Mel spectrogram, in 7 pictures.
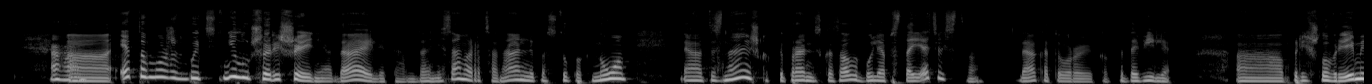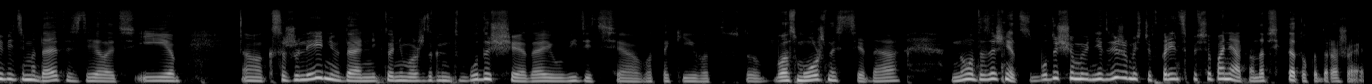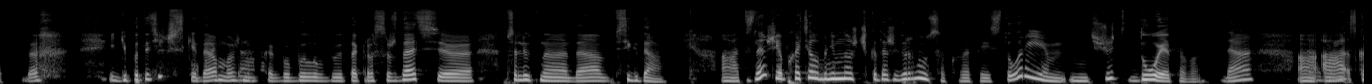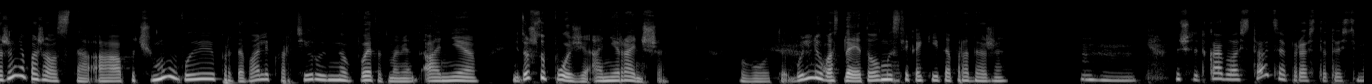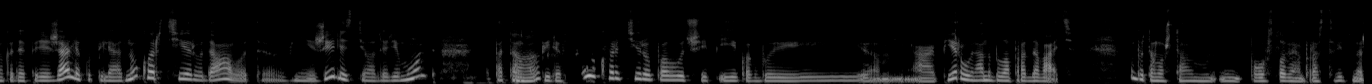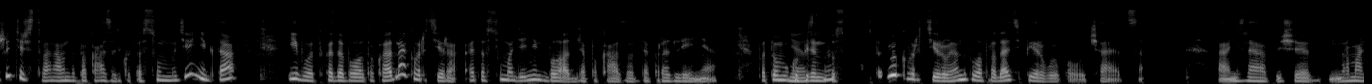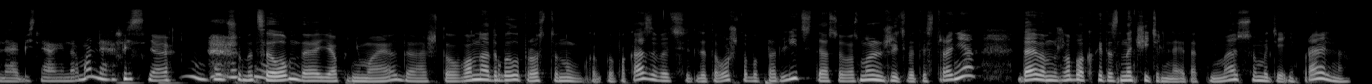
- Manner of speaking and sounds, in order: laughing while speaking: "да"; laughing while speaking: "нормально я объясняю. Вот"; tapping; other noise
- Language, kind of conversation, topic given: Russian, advice, Как справиться с ошибкой и двигаться дальше?
- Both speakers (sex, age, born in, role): female, 35-39, Russia, advisor; female, 40-44, Armenia, user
